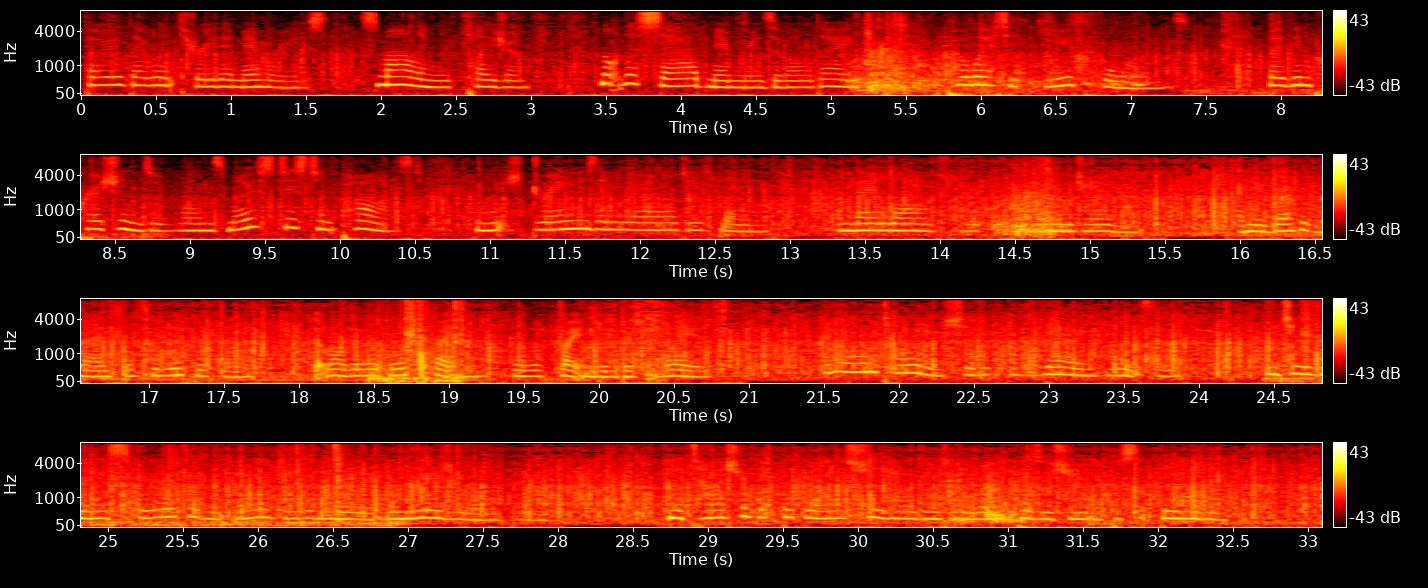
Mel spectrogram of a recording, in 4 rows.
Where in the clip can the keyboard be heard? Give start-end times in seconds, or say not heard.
not heard.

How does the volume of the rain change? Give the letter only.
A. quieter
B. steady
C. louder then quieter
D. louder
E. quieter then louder
D.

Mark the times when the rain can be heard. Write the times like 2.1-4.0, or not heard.
0.0-33.0.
